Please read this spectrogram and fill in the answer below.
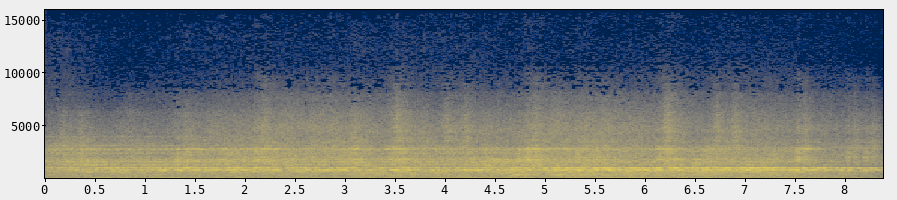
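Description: Korg Triton Extreme software synthesizer playing its 'Ghost Train' preset: a held cluster of steady, whistle-like tones over a rushing, train-like noise, growing a little louder about a second in.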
